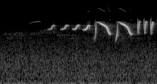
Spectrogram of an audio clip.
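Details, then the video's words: Part of a Lazuli bunting song: a few soft high notes lead into loud, ringing downslurred whistles and a quick run of short chirps at the end. "The Melodic Song of the Lazuli Bunting"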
